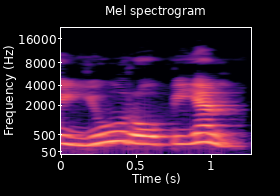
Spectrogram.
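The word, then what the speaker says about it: European: बट आप इसे pronounce कीजिए। यूरोपियन। यू की साउंड आ रही है। कंसोनेंट की साउंड आ रही है। ठीक है? वोवेल की नहीं।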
